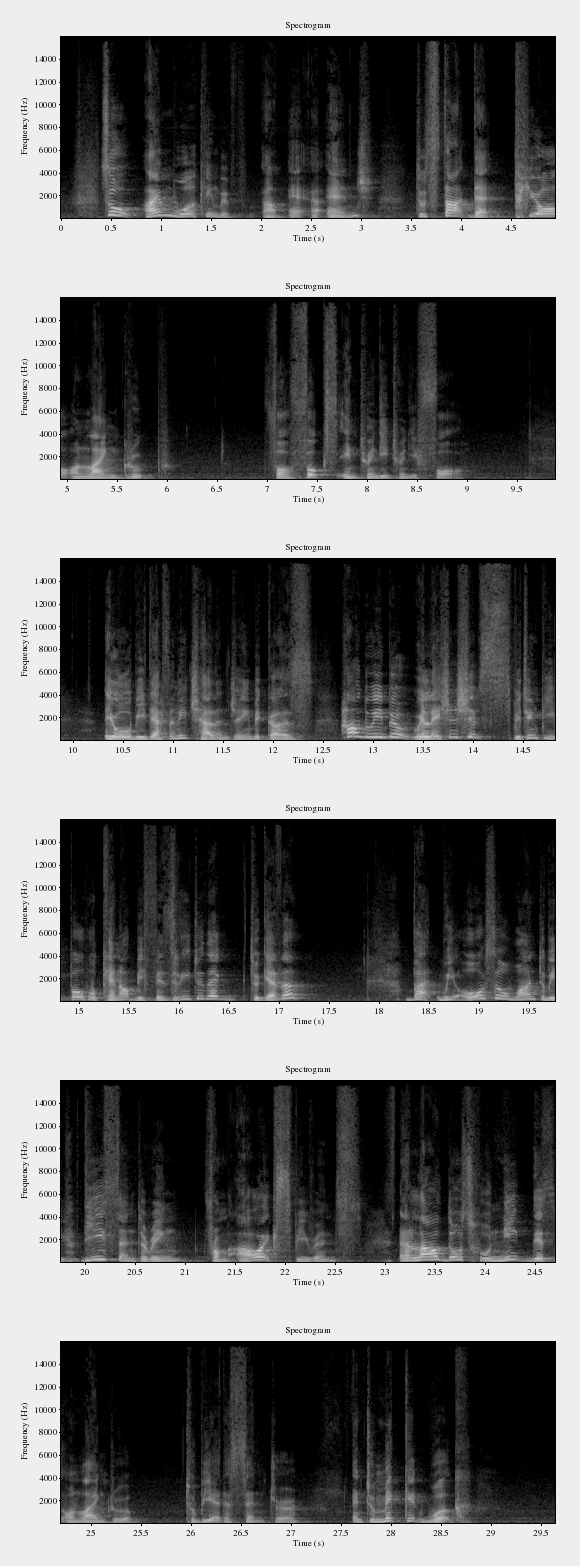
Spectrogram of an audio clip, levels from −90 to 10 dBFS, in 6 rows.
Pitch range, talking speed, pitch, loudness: 145-205 Hz, 130 wpm, 155 Hz, -25 LUFS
